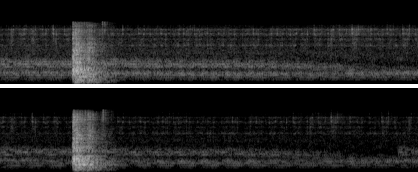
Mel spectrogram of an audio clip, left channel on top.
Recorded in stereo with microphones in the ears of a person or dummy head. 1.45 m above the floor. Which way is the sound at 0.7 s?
20° left (ahead or behind).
